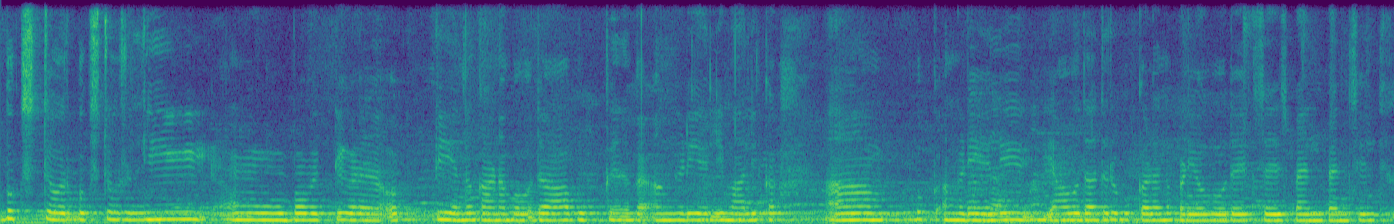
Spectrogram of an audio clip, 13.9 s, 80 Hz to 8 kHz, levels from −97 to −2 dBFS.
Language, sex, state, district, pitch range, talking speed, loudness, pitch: Kannada, female, Karnataka, Chamarajanagar, 230-240 Hz, 85 wpm, -13 LUFS, 235 Hz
